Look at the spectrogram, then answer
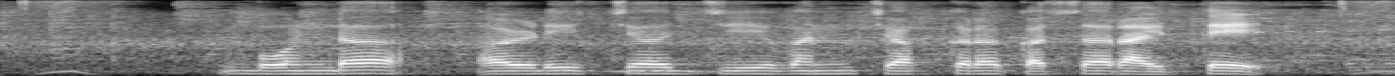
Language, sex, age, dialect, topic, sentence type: Marathi, male, 18-24, Varhadi, agriculture, question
